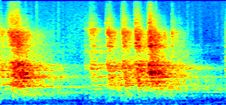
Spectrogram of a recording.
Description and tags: A few scrapes across the surface of a mesh basket.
